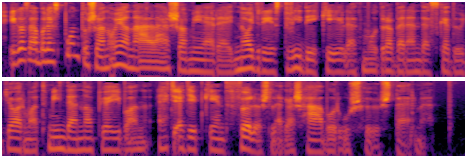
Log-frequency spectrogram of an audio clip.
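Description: A woman narrates a story in first person with a calm, wry, measured delivery. Her voice is low and gravelly with audible fry. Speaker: audiobook narrator.

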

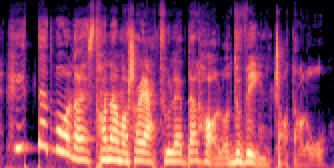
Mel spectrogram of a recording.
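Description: A woman's voice: medium pitch, huge pitch swings, pitched above the performer's own voice. A woman reading an audiobook, voicing an indignant, blustering middle-aged man who rants theatrically. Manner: loud, theatrical ranting.

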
